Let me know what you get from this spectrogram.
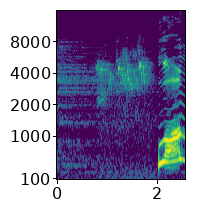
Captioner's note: birds chirping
